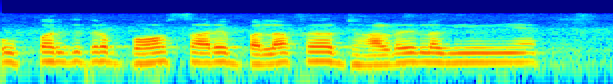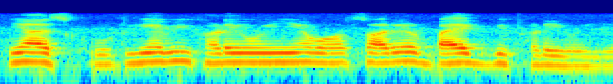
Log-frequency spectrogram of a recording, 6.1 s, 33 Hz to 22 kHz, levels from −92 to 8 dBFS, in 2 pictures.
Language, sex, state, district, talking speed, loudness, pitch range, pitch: Hindi, female, Haryana, Rohtak, 225 wpm, -17 LUFS, 175-190 Hz, 185 Hz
